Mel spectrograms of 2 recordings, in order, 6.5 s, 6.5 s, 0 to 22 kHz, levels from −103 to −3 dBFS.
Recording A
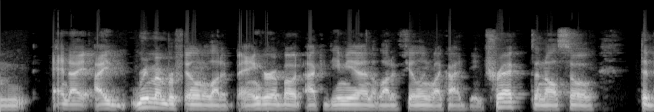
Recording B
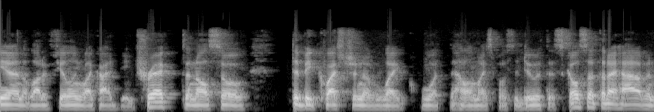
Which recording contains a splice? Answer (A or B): A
